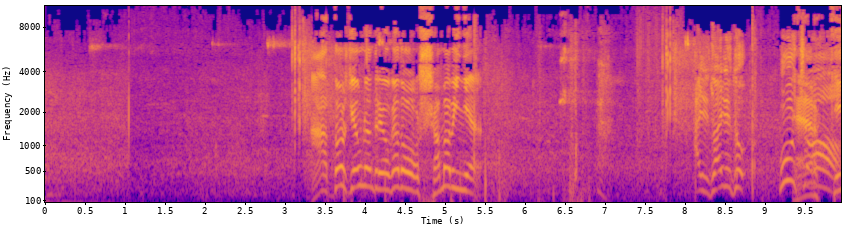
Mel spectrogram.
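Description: A ball smacks sharply against a wall and echoes in a large hall.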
